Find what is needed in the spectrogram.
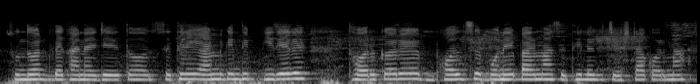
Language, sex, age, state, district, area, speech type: Odia, female, 30-45, Odisha, Subarnapur, urban, spontaneous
